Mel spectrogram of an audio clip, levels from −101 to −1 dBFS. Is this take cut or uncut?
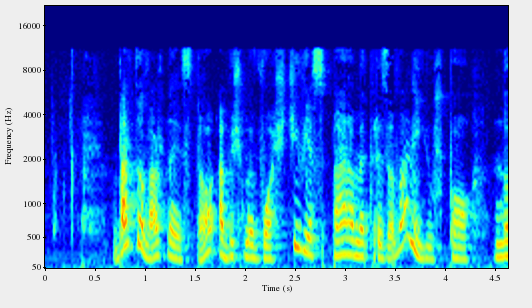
uncut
